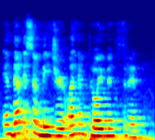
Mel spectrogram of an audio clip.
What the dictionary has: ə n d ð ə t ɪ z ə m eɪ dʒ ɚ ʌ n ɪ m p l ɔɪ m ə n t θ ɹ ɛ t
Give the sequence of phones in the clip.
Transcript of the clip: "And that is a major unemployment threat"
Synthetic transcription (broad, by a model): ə n d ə t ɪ s ə m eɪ dʒ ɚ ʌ n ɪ m p l ɔɪ m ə n t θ ɹ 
